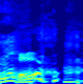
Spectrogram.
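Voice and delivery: high, loud, laughing huh; baffled squeak through a laugh; surprised little yelp; confused. Retold or imitated. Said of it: "You were like".

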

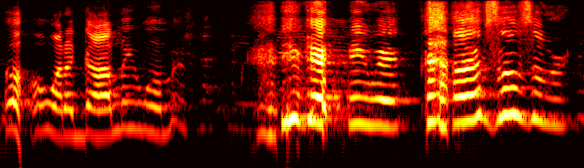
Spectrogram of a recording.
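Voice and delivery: high, tearful mock sobbing plea; hammed-up weeping repentance, pitched high; slobbering apology. Pastor weeping to God over his wife, mock sobbing. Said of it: "he was on his face slobbering".

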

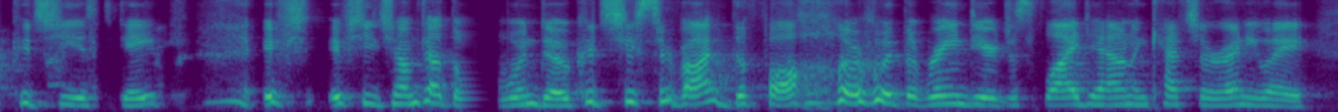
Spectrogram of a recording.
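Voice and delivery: plain reading voice

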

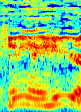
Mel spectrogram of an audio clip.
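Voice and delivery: high-pitched imitation of a friend; retold denial. Man telling visitor his friend isn't there, high mimicked denial. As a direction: mimic his denial well above your own pitch.

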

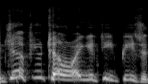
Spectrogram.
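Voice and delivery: high, loud ranting demand; going off on her. Retold or imitated. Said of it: "starts going off on her again".

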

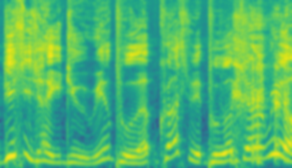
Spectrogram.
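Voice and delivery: loud dumb meathead gym bro; loud lazy jock. Retold or imitated. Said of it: "That's a meathead voice".

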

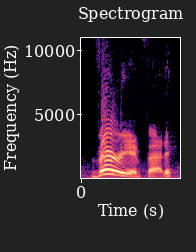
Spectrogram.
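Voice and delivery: loud playful self-parody; emphatic. Shown as a demonstration. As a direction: belt out "Very emphatic" with mock gusto. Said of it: "that was very emphatic".

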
